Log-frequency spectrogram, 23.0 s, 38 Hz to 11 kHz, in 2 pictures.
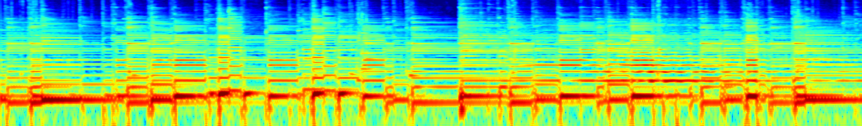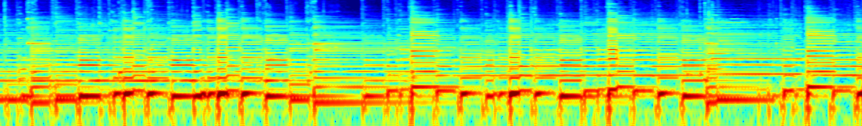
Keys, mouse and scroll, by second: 0.2 ctrl+1, 0.8 click, 1.2 ctrl+1, 1.7 ctrl+2, 3.3 ctrl+3, 3.6 drag, 4.0-4.4 middle drag, 4.4 click, 4.7-5.3 right drag, 5.3-5.9 shift+middle drag, 5.9 Tab, 6.6 middle click, 7.5 ctrl+r, 12.0 Tab, 12.1 click, 12.6-13.8 middle drag, 13.8 Tab, 14.1 middle click, 15.0 ctrl+r, 17.7 Tab, 17.9 click, 18.2 scroll down 2, 18.4-21.2 middle drag, 21.2 scroll up 2, 21.5-22.3 shift+middle drag, 22.3 Tab.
